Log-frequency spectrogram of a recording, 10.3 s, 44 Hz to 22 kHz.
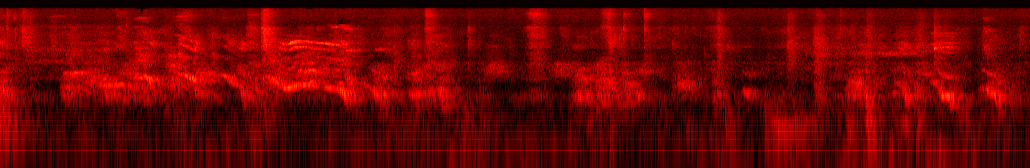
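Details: Alaskan Malamute puppy, 33 days old, filmed as part of a growth record; high, wavering whines and short yelps come in repeated bursts, overlapping with human talking in the background.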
